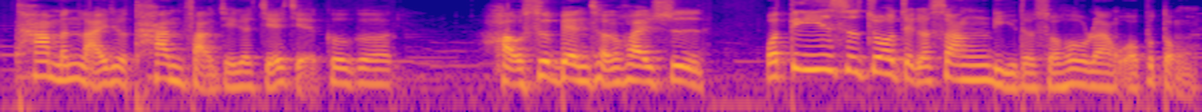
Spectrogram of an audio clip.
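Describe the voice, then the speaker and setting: Lively woman evangelist telling a story. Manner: animated, with big pitch swings and quick, repeated phrases. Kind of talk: storytelling in an interview.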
